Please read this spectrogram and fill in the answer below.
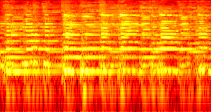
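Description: Acoustic guitar playing an instrumental passage of Maranao dayunday music, with quick plucked notes over a repeated melody line.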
